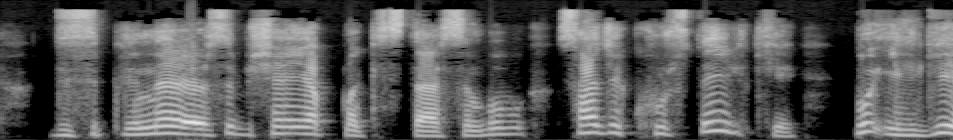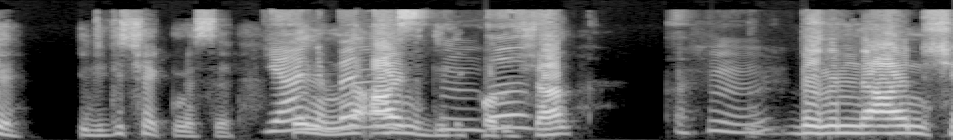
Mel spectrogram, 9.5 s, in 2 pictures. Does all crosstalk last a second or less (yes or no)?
no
